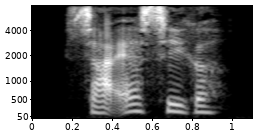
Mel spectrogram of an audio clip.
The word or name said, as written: sejrssikker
